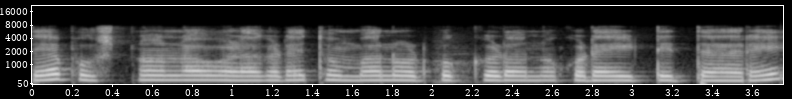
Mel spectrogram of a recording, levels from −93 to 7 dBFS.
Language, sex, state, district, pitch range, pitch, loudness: Kannada, female, Karnataka, Bidar, 220-235 Hz, 225 Hz, -14 LUFS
